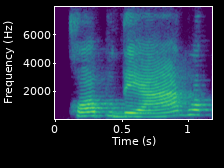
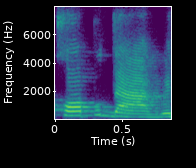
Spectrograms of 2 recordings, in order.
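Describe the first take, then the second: First: The word 'de' is said in full. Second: The vowel of 'de' is dropped and joined.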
